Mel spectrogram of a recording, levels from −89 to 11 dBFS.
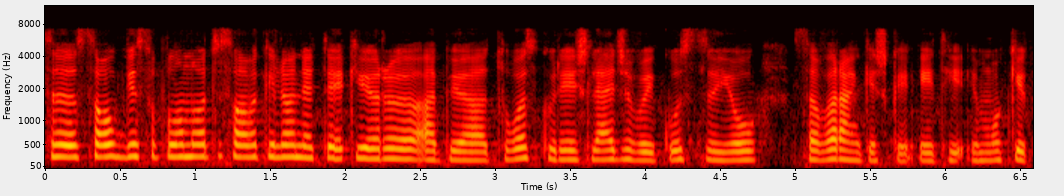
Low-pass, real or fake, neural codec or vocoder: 7.2 kHz; fake; codec, 16 kHz, 4.8 kbps, FACodec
